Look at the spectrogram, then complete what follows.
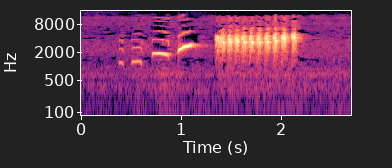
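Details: A rufous-capped babbler gives a few soft, level whistled notes, then a louder upslurred whistle, followed at once by a quick, even trill of about ten high buzzy notes.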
